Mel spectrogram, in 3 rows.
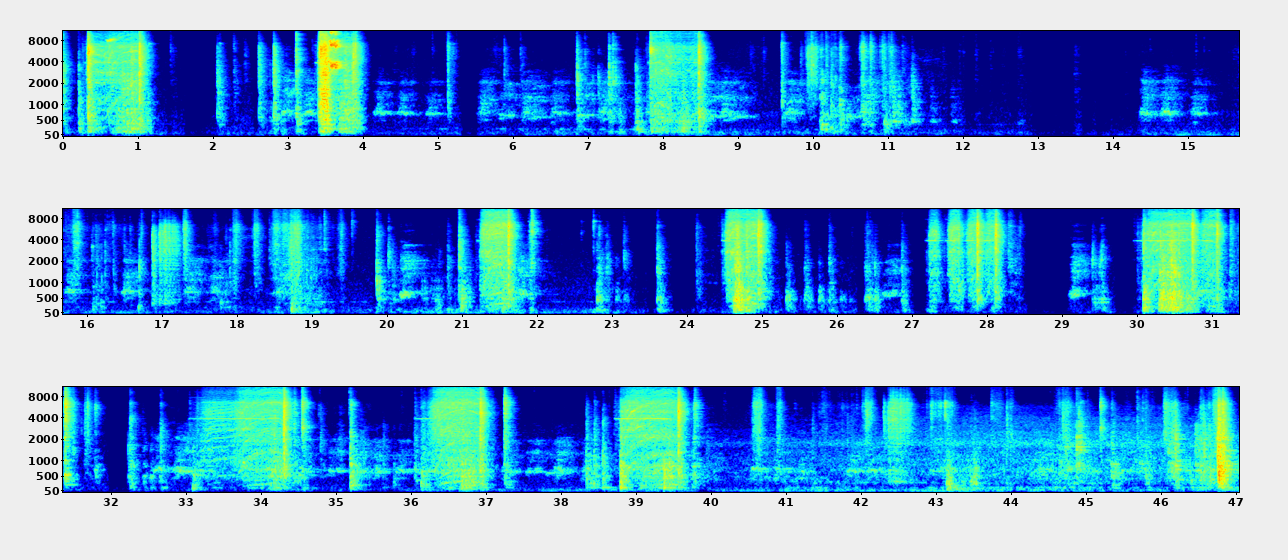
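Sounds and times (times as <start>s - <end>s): power drill running in bursts: 0.3s - 1.2s, 7.8s - 8.6s, 21.2s - 21.8s, 24.5s - 25.1s, 27.2s - 28.2s, 30.1s - 31.2s, 33.2s - 34.6s, 36.1s - 37.1s, 38.7s - 39.8s.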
